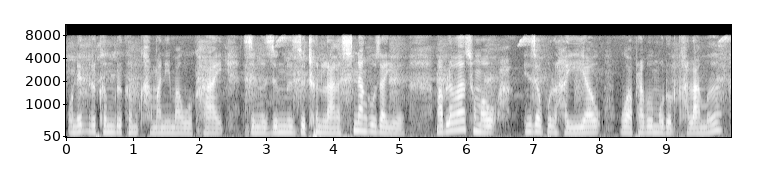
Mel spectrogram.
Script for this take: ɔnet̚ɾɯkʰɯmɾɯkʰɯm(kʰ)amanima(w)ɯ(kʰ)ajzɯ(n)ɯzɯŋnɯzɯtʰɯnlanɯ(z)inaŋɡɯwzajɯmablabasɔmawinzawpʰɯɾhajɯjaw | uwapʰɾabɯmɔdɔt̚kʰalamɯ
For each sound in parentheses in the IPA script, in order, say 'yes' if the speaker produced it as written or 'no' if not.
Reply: yes, yes, yes, no, no

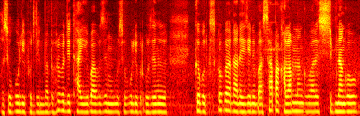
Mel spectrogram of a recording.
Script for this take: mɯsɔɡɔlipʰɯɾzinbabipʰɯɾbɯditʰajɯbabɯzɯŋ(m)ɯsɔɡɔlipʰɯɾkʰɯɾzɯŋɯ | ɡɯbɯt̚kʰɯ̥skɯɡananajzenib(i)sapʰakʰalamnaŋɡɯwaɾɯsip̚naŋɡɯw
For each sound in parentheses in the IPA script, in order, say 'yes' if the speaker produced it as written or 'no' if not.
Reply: yes, no

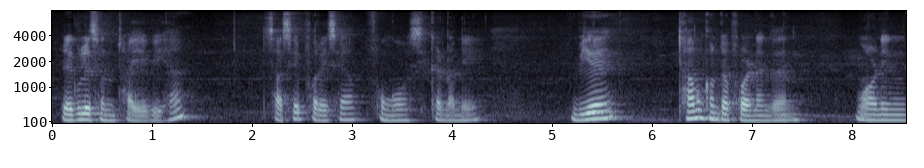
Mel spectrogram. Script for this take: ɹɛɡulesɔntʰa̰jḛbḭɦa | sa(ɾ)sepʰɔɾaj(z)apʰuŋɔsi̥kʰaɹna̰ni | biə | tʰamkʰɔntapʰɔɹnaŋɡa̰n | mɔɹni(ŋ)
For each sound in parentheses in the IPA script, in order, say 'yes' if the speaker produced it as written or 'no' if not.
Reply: no, no, yes

